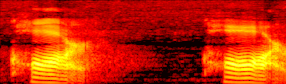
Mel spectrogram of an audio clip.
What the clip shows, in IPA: kɑːr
